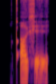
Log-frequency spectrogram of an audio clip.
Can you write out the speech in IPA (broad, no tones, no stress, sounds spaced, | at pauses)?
qʼ æ y̯ x ḛ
